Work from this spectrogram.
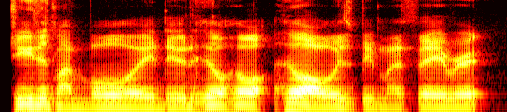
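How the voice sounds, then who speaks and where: Deep-voiced, laid-back podcast man. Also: fairly even intonation, fast talker, fairly bright tone, no echo. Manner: laid-back, says "like" and "dude" a lot. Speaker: podcast co-host. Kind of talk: casual gaming podcast chat.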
